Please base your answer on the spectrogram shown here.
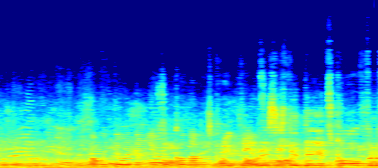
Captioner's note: people chattering in background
